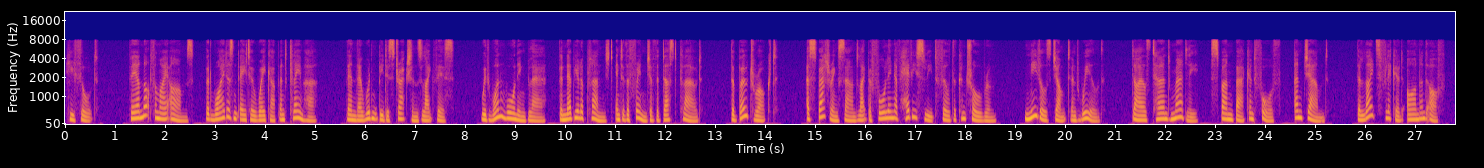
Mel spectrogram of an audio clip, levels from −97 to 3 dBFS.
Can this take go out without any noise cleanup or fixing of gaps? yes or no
yes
